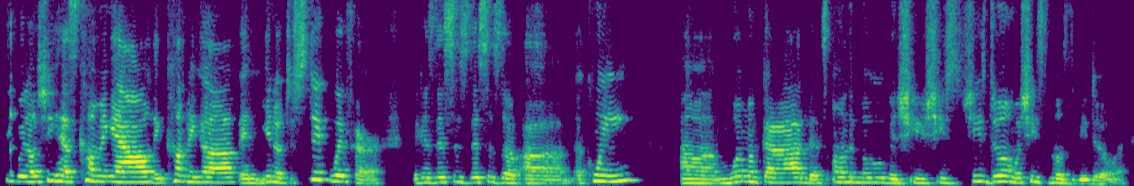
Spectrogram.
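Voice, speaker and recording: A woman's voice: medium pitch, normal speed, a bit bright, distant mic, low-quality recording. A woman hosting an online radio show, chatting with guests and listeners in an encouraging, affirming way and often repeating phrases. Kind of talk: warm-up chat interview, addressing listeners directly.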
